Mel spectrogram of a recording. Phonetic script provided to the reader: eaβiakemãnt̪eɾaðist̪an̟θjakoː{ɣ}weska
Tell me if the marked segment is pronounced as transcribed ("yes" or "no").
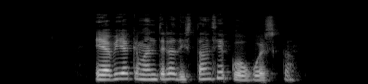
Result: yes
